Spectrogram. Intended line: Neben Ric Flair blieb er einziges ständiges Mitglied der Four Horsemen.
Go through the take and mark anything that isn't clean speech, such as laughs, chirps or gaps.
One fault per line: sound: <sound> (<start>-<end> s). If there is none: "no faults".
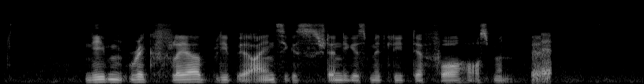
sound: laugh (5.3-5.5 s)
